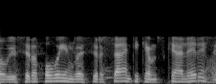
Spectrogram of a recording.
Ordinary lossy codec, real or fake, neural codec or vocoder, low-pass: AAC, 32 kbps; fake; codec, 32 kHz, 1.9 kbps, SNAC; 3.6 kHz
